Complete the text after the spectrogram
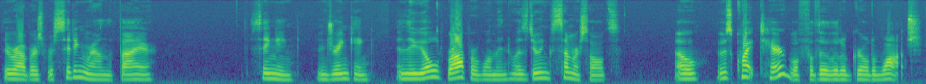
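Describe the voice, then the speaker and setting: A woman's voice: on the low side, normal speed, darkish tone, no echo. A woman narrating a classic fairy tale as a storybook reader.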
